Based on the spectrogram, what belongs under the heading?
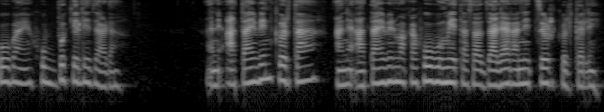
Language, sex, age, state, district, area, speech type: Goan Konkani, female, 45-60, Goa, Canacona, rural, spontaneous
